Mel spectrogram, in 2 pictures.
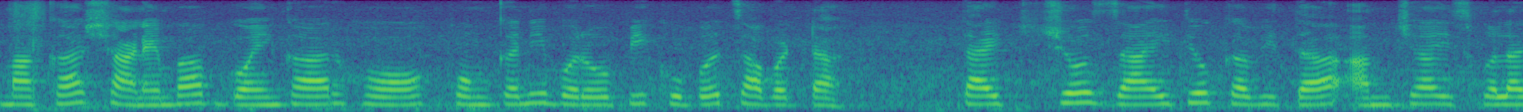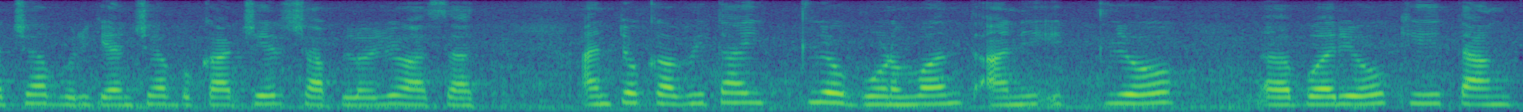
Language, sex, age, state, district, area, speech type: Goan Konkani, female, 30-45, Goa, Salcete, rural, spontaneous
